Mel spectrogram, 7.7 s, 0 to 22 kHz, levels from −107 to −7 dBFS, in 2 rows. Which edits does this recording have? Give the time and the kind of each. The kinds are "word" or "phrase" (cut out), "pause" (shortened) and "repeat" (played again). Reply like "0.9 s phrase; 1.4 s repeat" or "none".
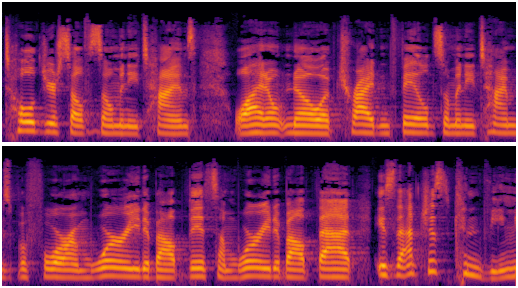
6.6 s pause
